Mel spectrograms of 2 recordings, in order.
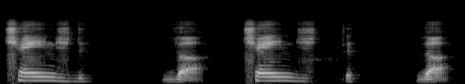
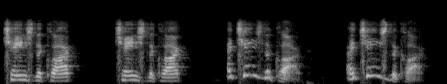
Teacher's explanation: we know that the dth can be linked together. And we also know that the J is a strong sound and the th is a weak sound.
